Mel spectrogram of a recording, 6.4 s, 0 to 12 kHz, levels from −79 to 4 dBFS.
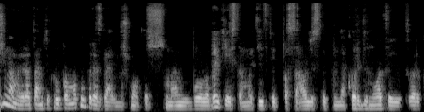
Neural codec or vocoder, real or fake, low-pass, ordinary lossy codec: codec, 44.1 kHz, 7.8 kbps, Pupu-Codec; fake; 10.8 kHz; AAC, 32 kbps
